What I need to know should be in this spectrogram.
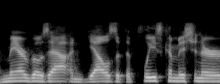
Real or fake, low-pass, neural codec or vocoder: fake; 7.2 kHz; codec, 16 kHz, 2 kbps, X-Codec, HuBERT features, trained on LibriSpeech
